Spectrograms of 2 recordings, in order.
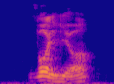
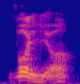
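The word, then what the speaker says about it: voglio: and in different dialects the G is pronounced like a y here I want in Italian is Volo Voo Voo or Voo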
